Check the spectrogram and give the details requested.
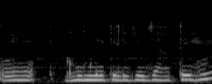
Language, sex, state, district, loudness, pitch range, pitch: Hindi, female, Uttar Pradesh, Budaun, -30 LUFS, 195-215 Hz, 200 Hz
